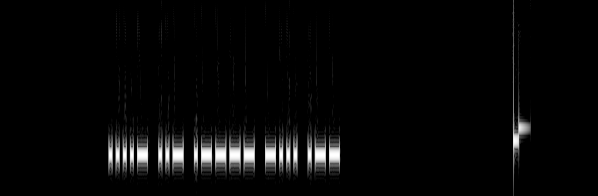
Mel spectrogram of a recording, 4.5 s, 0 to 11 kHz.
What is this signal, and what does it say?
Morse code, heard as a keyed tone, about 44 wpm, 700 Hz. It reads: 4U1BW
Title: Five Challenging Letter-Number Combinations 45wpm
